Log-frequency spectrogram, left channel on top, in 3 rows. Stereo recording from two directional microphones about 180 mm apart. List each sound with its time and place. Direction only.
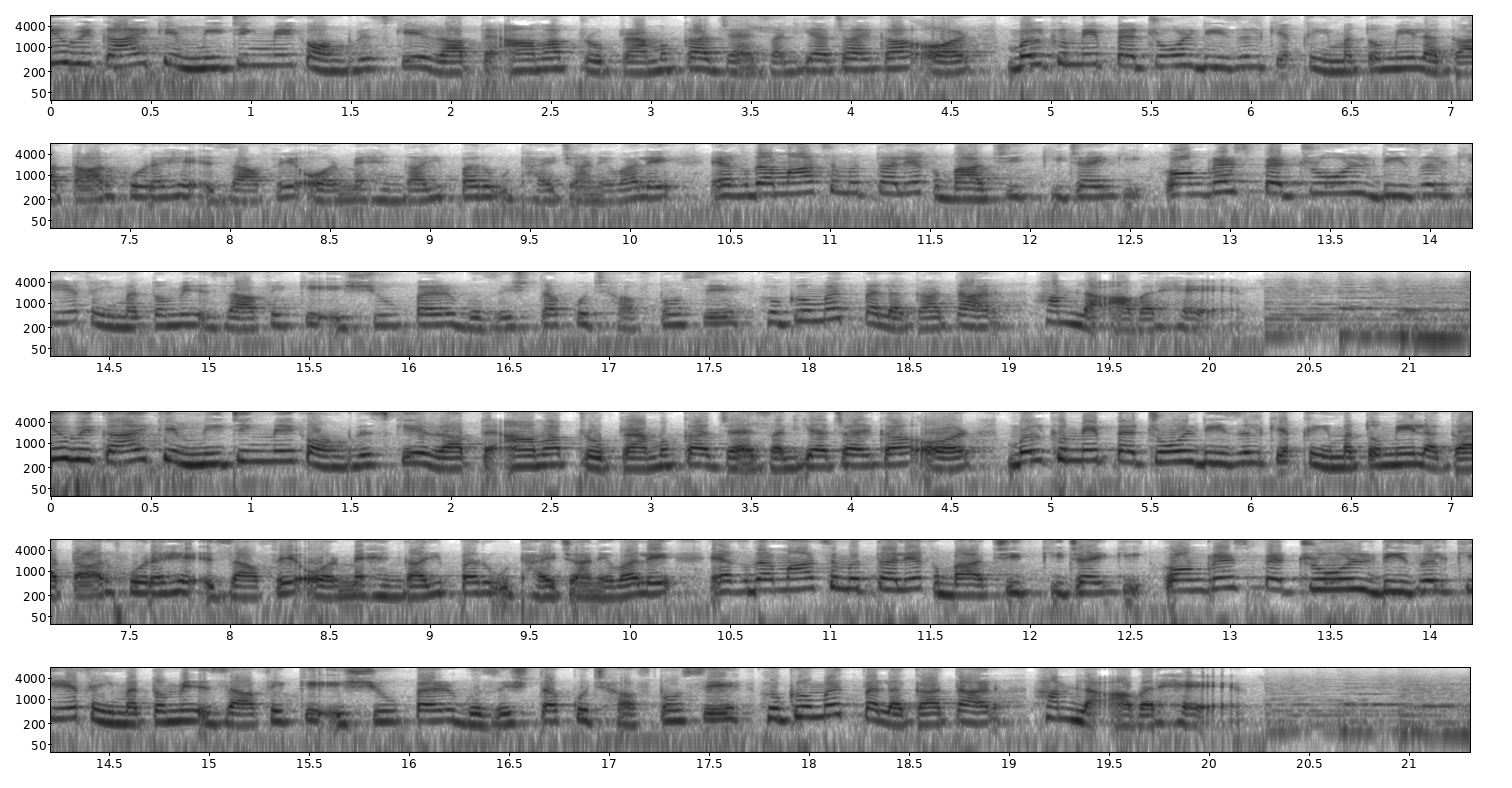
0.0 s a woman's voice: 25° right (ahead or behind)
